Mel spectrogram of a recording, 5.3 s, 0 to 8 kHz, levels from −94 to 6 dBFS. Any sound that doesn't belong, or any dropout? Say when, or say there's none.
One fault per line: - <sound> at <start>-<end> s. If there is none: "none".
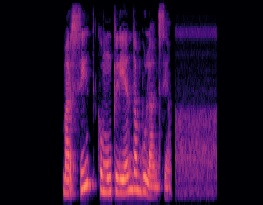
none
